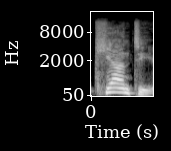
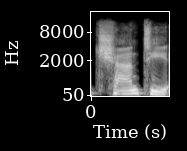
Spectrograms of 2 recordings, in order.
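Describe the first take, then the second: First: It begins with a k sound. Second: It begins with a ch sound. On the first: The speaker calls it right. "as we do in Italian" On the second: The speaker calls it wrong. "we don't say Chianti anymore"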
